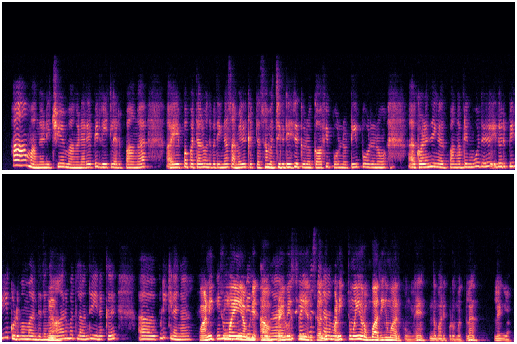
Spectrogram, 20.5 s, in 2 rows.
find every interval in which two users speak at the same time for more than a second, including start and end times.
14.6-17.0

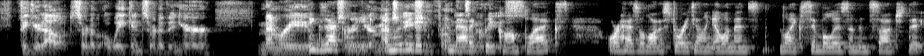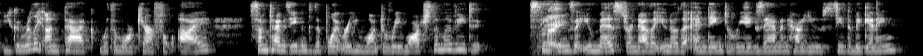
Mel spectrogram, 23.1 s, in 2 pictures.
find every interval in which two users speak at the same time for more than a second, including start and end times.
3.9-6.6

